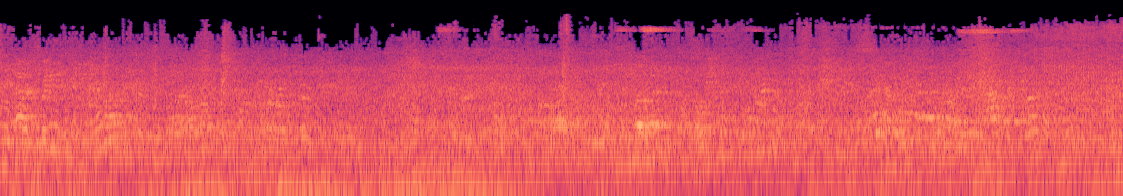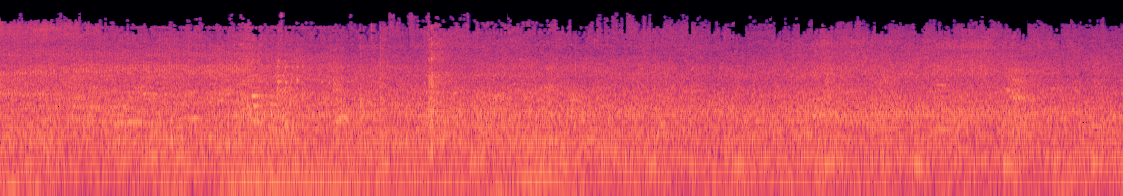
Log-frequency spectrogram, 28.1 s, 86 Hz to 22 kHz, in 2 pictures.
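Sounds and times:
people talking: 0:00.0 - 0:28.0.

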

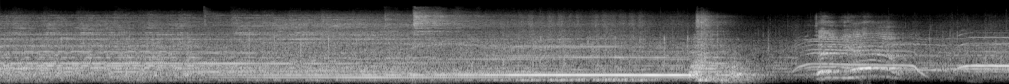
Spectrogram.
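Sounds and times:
electric guitar sustained note: 0:00.0 - 0:07.8.

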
